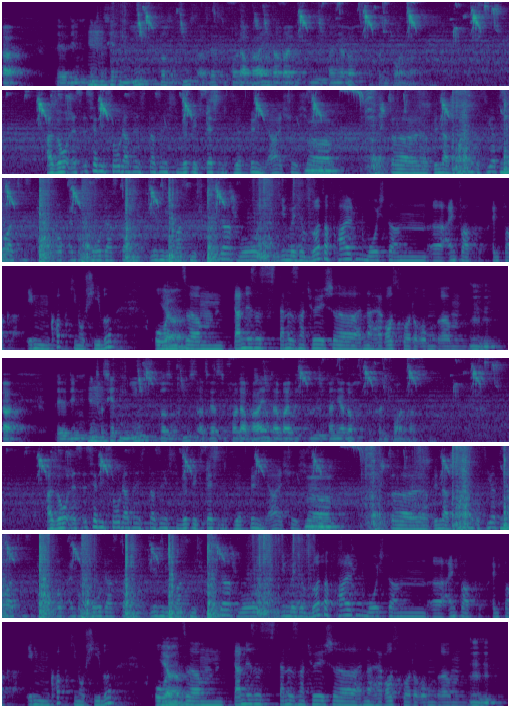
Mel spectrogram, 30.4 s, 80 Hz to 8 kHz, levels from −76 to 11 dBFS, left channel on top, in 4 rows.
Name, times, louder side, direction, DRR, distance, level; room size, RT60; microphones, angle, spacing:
voice 1, 0.0-6.5 6.8-7.2 12.1-12.6 25.2-25.6 29.8-30.1, right 1 dB, 40° right, 6 dB, 4.3 m, -38 dB
voice 2, 1.3-1.6 7.5-7.6 8.2-12.6 13.4-29.8, left 1 dB, 15° left, 6 dB, 1.1 m, -38 dB
Chirp tweet, 1.6-18.7, left 7 dB, 35° left, 1.8 m, -37 dB
sound 1, 13.0-13.3 13.7-14.0 14.3-14.7 15.1-15.4 15.7-16.0 16.4-16.6 17.0-17.2 17.7-17.9 18.3-18.4 18.8-19.9 20.4-20.5, right 4 dB, 25° right, 2.1 m, -29 dB
22.5 x 22.5 x 6.0 m, 0.74 s
head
